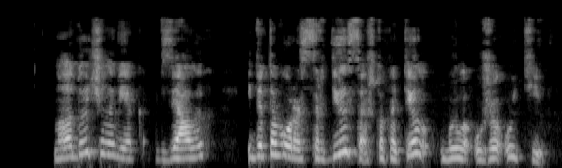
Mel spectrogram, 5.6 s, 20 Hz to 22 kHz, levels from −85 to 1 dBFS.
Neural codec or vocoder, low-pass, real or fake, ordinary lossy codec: vocoder, 44.1 kHz, 128 mel bands, Pupu-Vocoder; 14.4 kHz; fake; AAC, 48 kbps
